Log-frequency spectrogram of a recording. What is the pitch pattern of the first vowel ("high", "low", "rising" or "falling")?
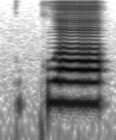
high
